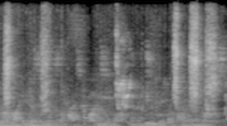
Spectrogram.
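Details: Young captive budgerigars from a home brood playing and interacting: sharp, high chirps and squeaks come in irregular bursts a few times each second over a faint low hum.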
